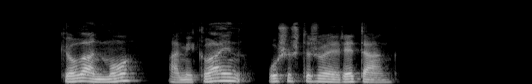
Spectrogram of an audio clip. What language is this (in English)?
Mari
